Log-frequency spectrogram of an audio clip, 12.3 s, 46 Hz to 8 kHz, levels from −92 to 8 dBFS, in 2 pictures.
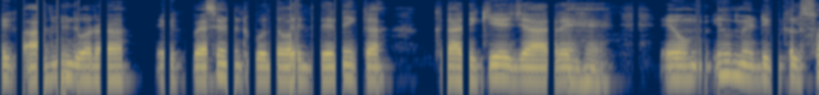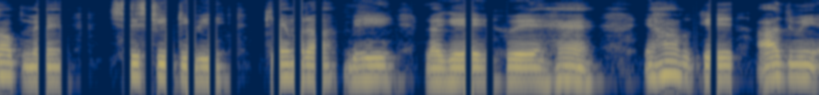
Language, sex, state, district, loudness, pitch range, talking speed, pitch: Hindi, male, Bihar, Jahanabad, -26 LUFS, 110-120 Hz, 140 wpm, 115 Hz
